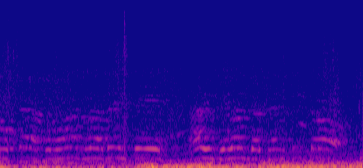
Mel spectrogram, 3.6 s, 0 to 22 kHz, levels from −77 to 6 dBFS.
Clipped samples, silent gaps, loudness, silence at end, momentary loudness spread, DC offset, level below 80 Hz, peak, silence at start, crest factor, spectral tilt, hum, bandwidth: under 0.1%; none; -39 LUFS; 0 s; 10 LU; under 0.1%; -32 dBFS; -14 dBFS; 0 s; 16 dB; -7 dB/octave; none; 9.2 kHz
